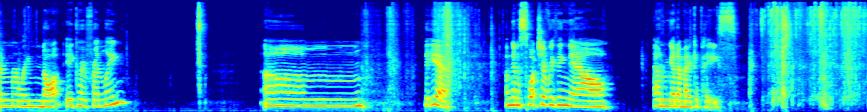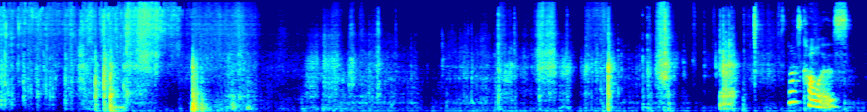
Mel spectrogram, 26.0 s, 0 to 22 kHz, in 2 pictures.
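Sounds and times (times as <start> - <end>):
packaging crinkling and tearing: 6.6 - 7.6, 11.3 - 15.9.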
